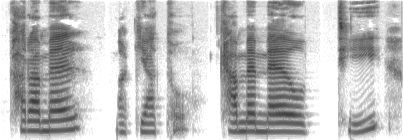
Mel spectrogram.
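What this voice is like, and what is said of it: Put-on Korean accent. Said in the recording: “in like a Korean accent”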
